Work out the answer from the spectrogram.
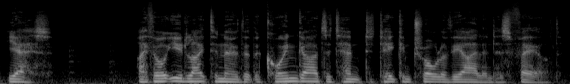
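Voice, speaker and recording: A man acting a dutiful young nobleman hero in a video game, calm, measured and sincere. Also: mid-range voice, natural voice.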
